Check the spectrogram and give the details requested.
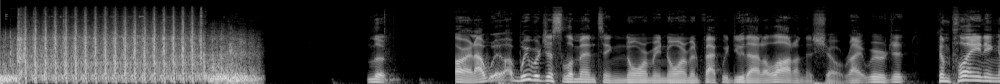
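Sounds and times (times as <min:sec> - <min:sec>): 
rapid automatic gunfire: 0:00.0 - 0:02.7
speech: 0:03.7 - 0:09.9.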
